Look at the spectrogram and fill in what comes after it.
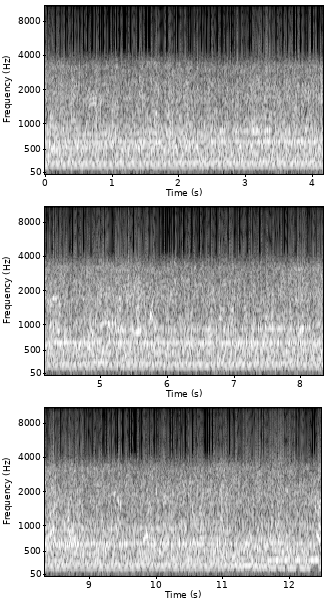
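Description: Mumbai suburban electric local train running, heard from inside a carriage: a loud, steady rumble with a steady low hum, the hum changing near the end.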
